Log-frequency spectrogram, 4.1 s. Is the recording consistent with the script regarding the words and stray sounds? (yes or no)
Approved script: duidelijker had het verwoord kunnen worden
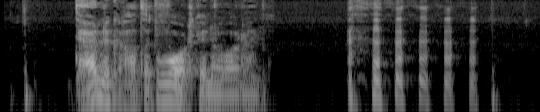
no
